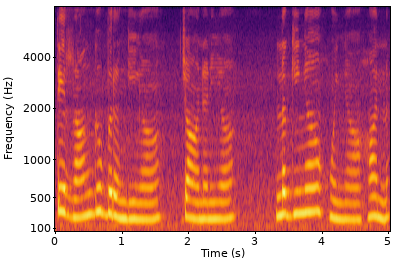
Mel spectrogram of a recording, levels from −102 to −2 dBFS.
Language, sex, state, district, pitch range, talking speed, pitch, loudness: Punjabi, female, Punjab, Kapurthala, 220-280 Hz, 85 wpm, 240 Hz, -15 LUFS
